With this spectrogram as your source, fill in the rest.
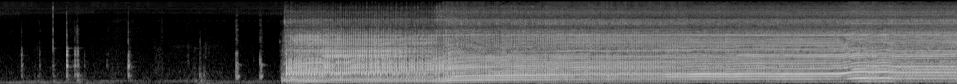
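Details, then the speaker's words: MDS 68 FS Pro four-stroke glow model engine, early break-in, high-speed needle closed then opened to 2.5 turns via extension. Few sharp clicks, catches, steady buzz that barely climbs, then dies; rich and lazy. Owner suspects glow plug, considers replacing it. "It wasn't sounding like it was going, you know, really picking up RPM. It just died. I wonder if it's this plug. Maybe I should replace that plug with something a bit better."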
